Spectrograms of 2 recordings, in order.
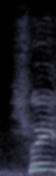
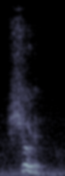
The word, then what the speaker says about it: should: हाँ, ये जो उसका उच्चारण है ना, शुड, ये जो एल है ना, ये साइलेंट है, तो हमें इसको शुल्ड नहीं बोलना है। क्या नहीं बोलना है? शुल्ड नहीं, शुड।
